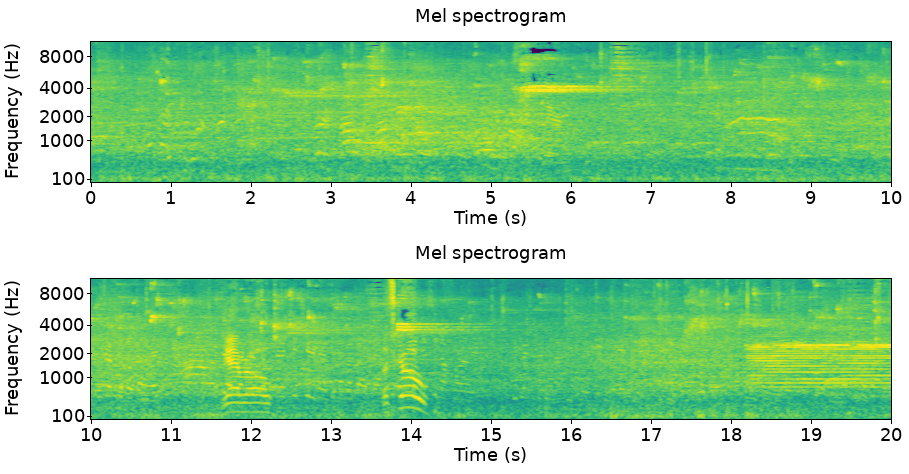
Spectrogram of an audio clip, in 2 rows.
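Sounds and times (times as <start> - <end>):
voices in a large gym: 0.0 - 20.0.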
